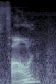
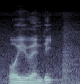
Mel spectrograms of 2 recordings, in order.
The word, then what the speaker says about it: Phound: The company name, what Dave founded, is Phound. It's spelled as Phound. So it sounds similar, but don't get confused for the listeners itself.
